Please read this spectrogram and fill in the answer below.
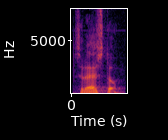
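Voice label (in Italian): "lesto", vocabolario dialettale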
